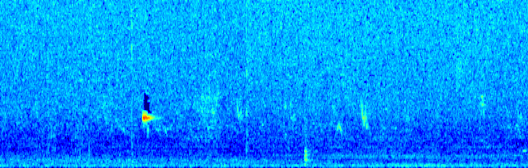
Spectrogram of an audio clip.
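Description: A few short, high bird chirps over faint outdoor background noise: one sharp chirp about two seconds in, then fainter falling chirps later.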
